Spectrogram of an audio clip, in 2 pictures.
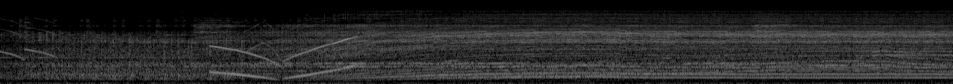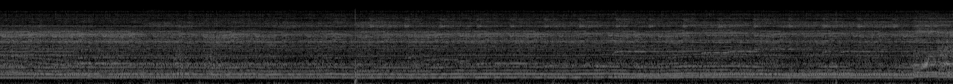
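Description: Kart engines in a racing game hum steadily.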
